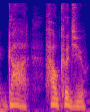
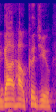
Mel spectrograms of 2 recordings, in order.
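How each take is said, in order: First: It is said in an amazed, grateful tone. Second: It is said in an accusing, complaining tone. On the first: Marveling at God's undeserved goodness. The speaker calls it right. "It's when something good happens. You should say" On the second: Blaming God for something bad. The speaker calls it wrong. "when something bad happens, you shouldn't say"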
